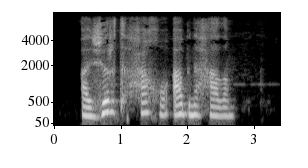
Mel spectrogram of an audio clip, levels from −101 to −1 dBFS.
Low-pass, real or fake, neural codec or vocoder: 7.2 kHz; real; none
